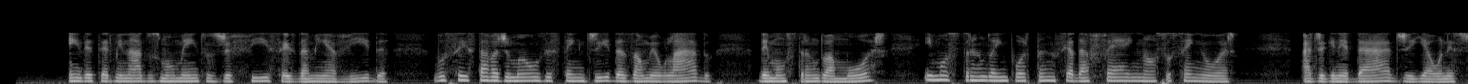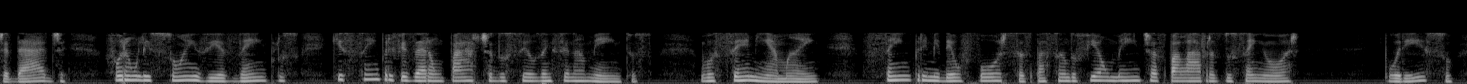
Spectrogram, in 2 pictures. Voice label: EVAN MãE, Telemensagens, Evangelico, fem; Telemensagens 2017

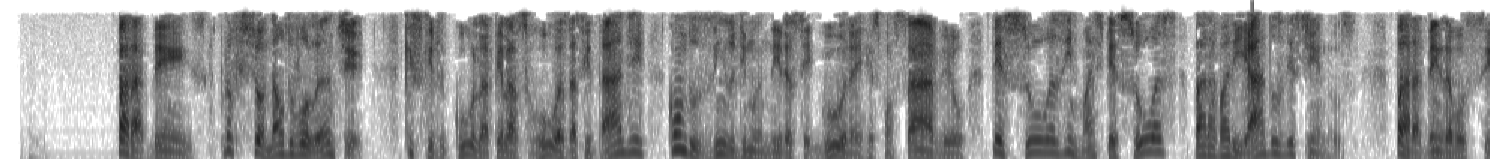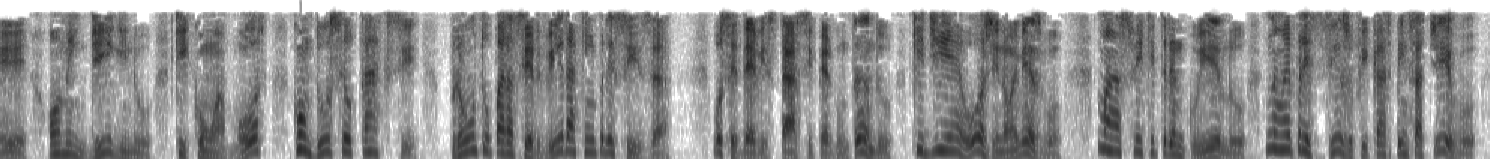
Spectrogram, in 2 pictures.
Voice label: HOMENAGEM AO MOTORISTA DE TAXI, Só Voz, masc; Telemensagens; HOMENAGENS

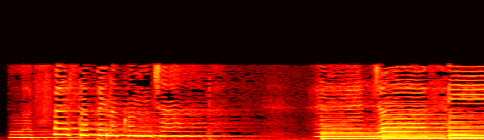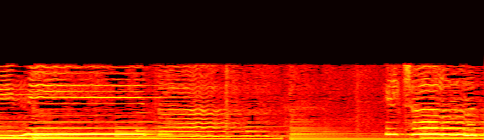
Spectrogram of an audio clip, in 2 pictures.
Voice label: Casamento de Mãe, Femin; Telemensagens; Telemensagens 2017

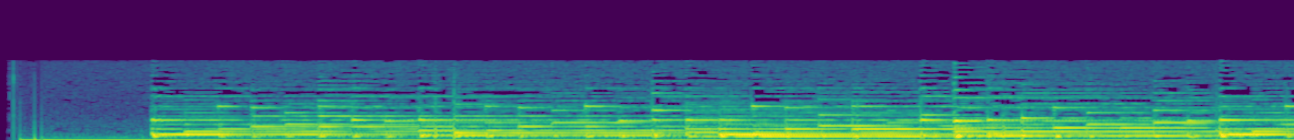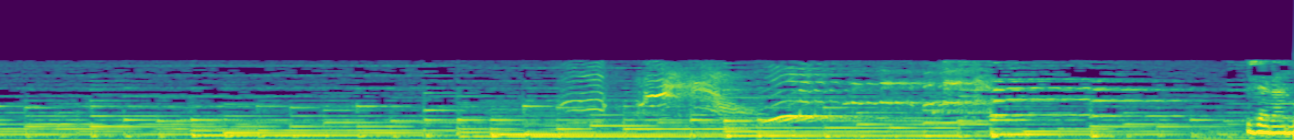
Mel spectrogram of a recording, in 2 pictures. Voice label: Felicitações à Mamãe Feminino; Telemensagens; Telemensagens 2017

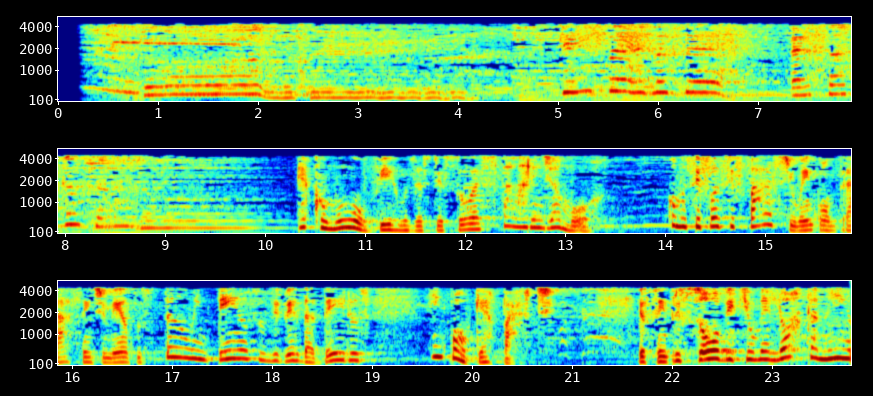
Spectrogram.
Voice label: Aniversário Romantico Feminino; Aniversários; ANIV. Evangelico

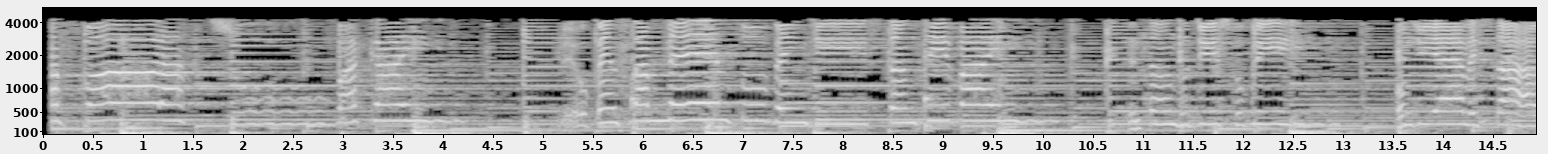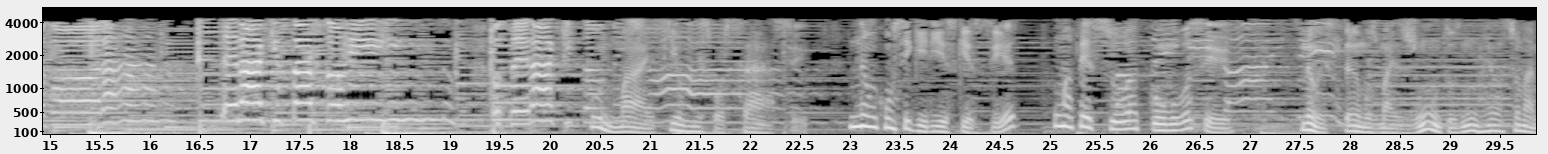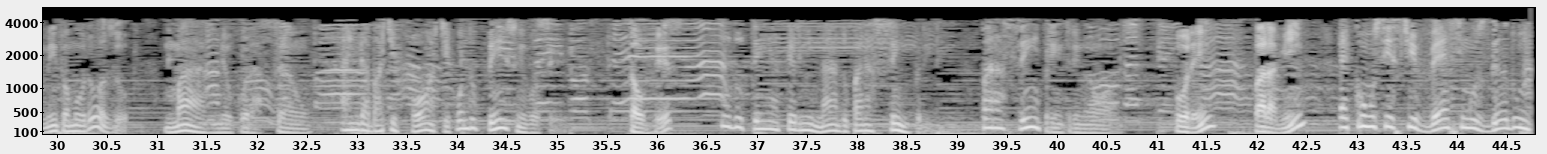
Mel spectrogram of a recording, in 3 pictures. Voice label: ROMANTICA, Telemensagens; PARA EX-NAMORADA; Telemensagens 2017; Românticas

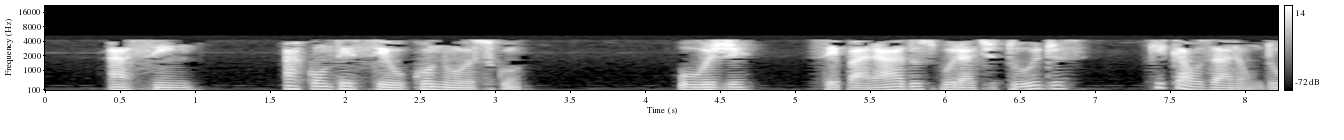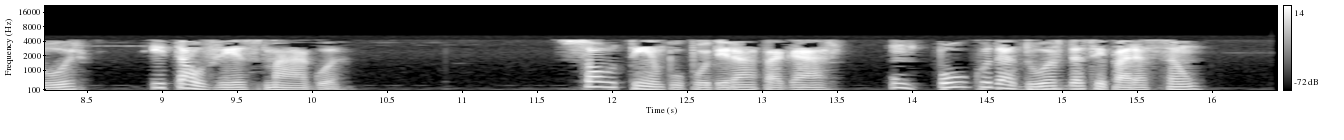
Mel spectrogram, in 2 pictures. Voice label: MARCANDO ENCONTRO - F, Românticas fem

